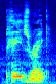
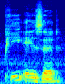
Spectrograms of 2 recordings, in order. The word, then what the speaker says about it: Pazyryk: In the, I believe it's pronounced Paizryk, Pazyryk, the Paizryk tombs, mummies were discovered that were quite elaborately tattooed.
